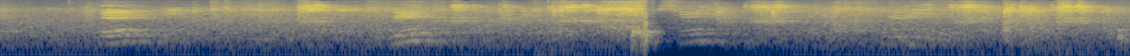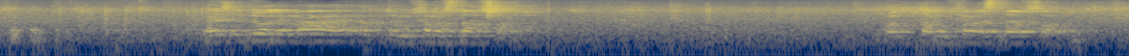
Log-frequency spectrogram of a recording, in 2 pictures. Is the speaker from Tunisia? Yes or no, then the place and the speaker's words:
no; Egypt; now in United States; بس طبعا عندنا مفيش الكلام ده عندنا في مصر.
